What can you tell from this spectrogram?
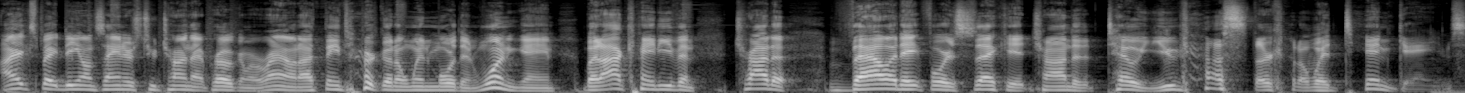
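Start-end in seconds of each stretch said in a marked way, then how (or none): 8.0-11.0 slow speech broken by laughter. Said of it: "I'm sorry I'm laughing".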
